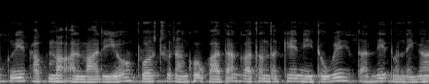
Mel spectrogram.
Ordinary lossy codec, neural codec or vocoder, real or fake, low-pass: none; codec, 16 kHz, 8 kbps, FunCodec, trained on LibriTTS, 25 frames a second; fake; none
